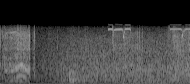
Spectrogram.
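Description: Cordless drill turning a castration hook slowly in short pulls, twisting a bull calf's spermatic cord, with a brief high motor whine about halfway through. A short hiss comes at the start.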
